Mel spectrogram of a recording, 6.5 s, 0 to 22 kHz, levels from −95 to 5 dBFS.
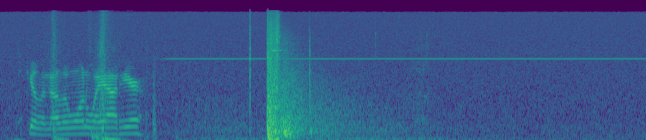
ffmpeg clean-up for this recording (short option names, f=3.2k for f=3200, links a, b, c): -af "bandreject=f=3.9k:w=30,afwtdn=0.0045"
